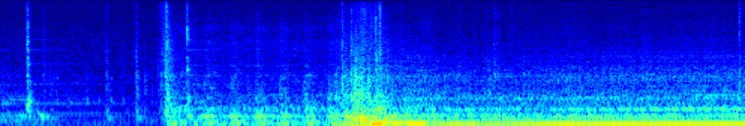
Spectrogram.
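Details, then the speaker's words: Daewoo being serviced, restarted after it failed, likely flooded by an immediate restart: a few clicks and a short crank, then it catches and settles into a steady low idle; a normal start. "okay I guess it works now I guess I just flooded the [ __ ] out of it by restarting it immediately stupid piece of [ __ ] okay this works okay let's try again"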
